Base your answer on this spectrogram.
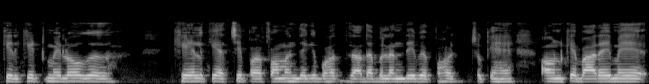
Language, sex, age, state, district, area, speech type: Urdu, male, 18-30, Uttar Pradesh, Siddharthnagar, rural, spontaneous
